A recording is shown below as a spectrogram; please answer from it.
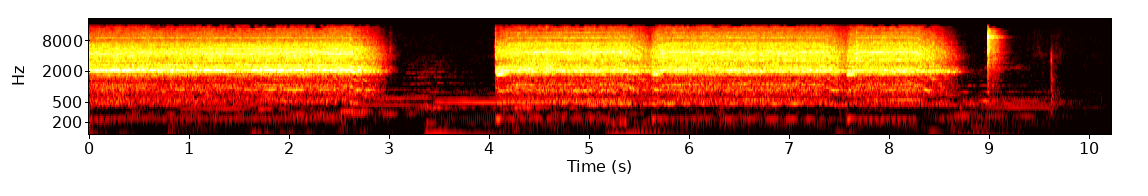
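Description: Harbor Freight 120-volt, 1500 lb AC electric floor winch running under remote control, winding its steel cable in: a steady motor whine for about three seconds, a one-second pause, then another run of about five seconds that stops near the end.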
